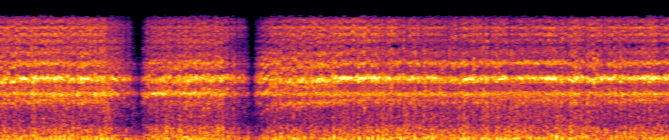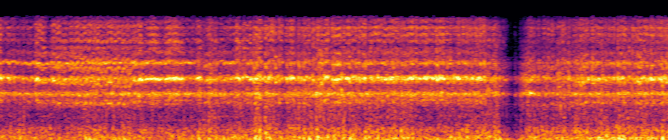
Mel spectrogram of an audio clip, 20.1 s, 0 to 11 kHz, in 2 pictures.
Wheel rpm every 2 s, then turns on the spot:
180, 120, 180, 230, 230, 220, 230, 230, 200, 190.
none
